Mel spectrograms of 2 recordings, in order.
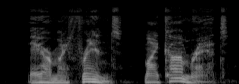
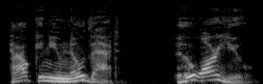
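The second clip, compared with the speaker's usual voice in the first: alarmed; 7 semitones higher, 6 dB louder than usual. Acted. Shocked narrator confronts the voice.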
